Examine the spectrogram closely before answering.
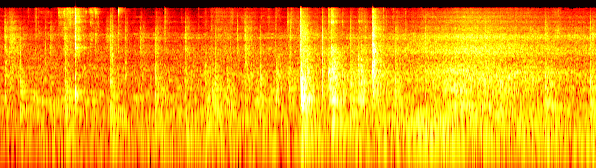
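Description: A few sharp clicks and knocks of something being handled, the loudest about halfway through and another shortly after, over a low steady hum and faint background music.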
